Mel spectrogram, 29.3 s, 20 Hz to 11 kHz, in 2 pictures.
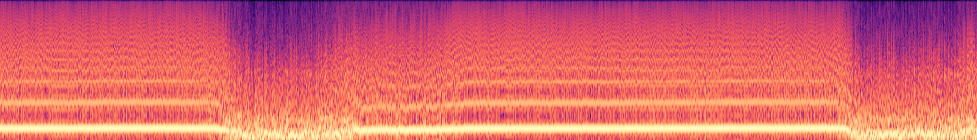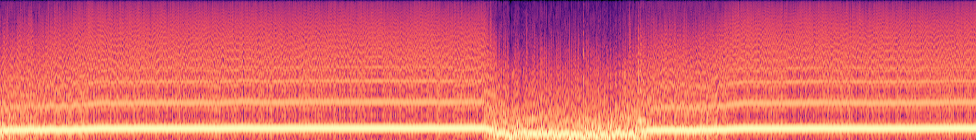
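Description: Bickle Built Outlaw 600 race snowmobile's engine heard onboard at full throttle: a loud, steady, high-pitched drone held at constant revs. It drops away and turns rough three times, about 3, 13 and 22 seconds in, as the driver lifts and brakes for the turns, then climbs back to the same pitch.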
